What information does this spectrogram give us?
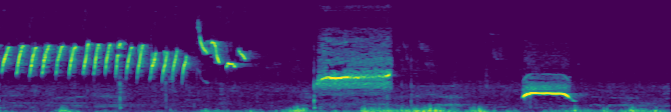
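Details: Training song of a white-eye for young birds, ngalas wit wit nafas panjang style: a rapid even trill of high notes, a short twitter, a long buzzy high whistle, then a brief clear falling whistle.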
